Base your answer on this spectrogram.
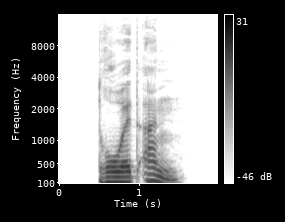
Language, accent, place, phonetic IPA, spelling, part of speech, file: German, Germany, Berlin, [ˌdʁoːət ˈan], drohet an, verb, De-drohet an.ogg
- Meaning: second-person plural subjunctive I of androhen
